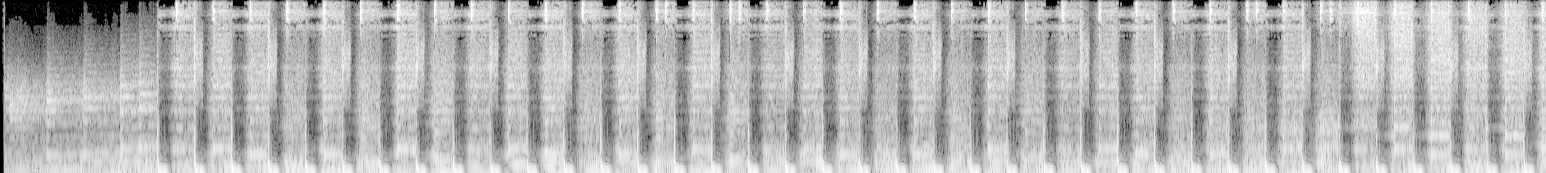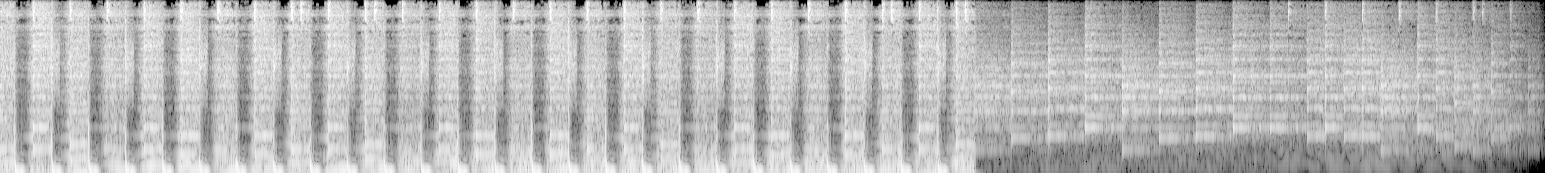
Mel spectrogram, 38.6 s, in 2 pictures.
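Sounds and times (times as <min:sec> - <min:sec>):
phonk music: 0:00.0 - 0:38.6.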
